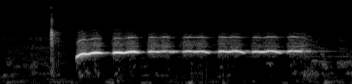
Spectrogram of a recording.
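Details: A chukar partridge, said to be ready for a fight, gives a run of about seven clear, slightly nasal notes, each rising briefly then holding, about three per second, after a single sharp click.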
